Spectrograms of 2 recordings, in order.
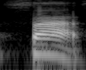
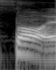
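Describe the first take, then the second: First: The vowel is open, like 'a'. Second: The vowel is rounded, like 'o'. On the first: The speaker calls it right. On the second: The speaker calls it wrong.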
